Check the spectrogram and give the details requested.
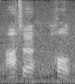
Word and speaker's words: Arthur Holm: So if I were to go back to Australia and pronounce your company name correctly, I would pronounce it Arthur Holm. That would be spot on.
